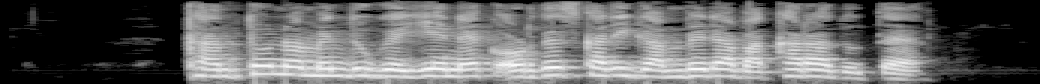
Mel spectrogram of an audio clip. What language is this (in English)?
Basque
